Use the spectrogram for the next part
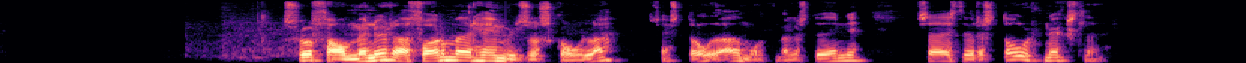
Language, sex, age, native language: Icelandic, male, 40-49, Icelandic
